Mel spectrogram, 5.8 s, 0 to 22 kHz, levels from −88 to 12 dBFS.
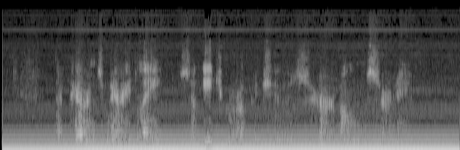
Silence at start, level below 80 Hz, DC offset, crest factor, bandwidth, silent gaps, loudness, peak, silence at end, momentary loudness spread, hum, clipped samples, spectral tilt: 0.05 s; -10 dBFS; under 0.1%; 8 dB; 10 kHz; none; -13 LUFS; -2 dBFS; 0 s; 3 LU; 60 Hz at -10 dBFS; under 0.1%; -7 dB/octave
